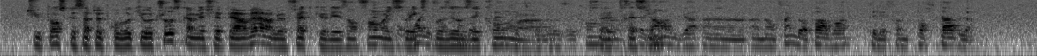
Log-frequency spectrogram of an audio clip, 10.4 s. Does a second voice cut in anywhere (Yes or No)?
Yes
